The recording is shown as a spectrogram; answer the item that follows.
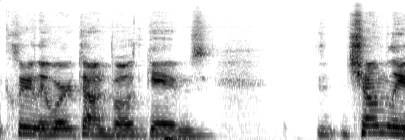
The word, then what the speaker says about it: Cholmondeley: Chumley is the pronunciation of Cholmondeley, which was, I think,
